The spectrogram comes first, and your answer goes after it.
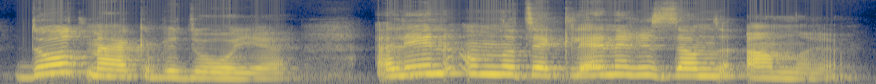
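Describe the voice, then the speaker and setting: A woman voicing an upset eight-year-old girl who pleads and shrieks in a high, strained voice. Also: expressive, moderate pace, gravelly. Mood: indignant. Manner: shrill, pleading, rising pitch.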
